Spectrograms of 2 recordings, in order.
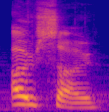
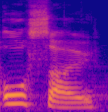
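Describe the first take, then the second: First: The word is said without any L sound. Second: The word is said with a clear L sound. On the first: "you'd say "oh so,"" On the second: "as in A L S O"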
